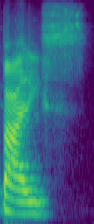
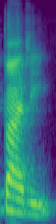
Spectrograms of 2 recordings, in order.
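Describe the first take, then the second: First: The final S sound is pronounced. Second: The final S sound is silent. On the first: The speaker calls it wrong. "You don't say Paris" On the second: The speaker calls it right. "and S is silent. ... you say Paris"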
